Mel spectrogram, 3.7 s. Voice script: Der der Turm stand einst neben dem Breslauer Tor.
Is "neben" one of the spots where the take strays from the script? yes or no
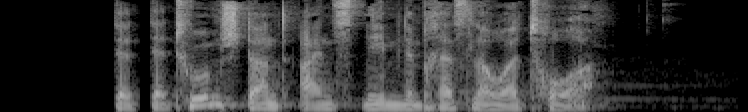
no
